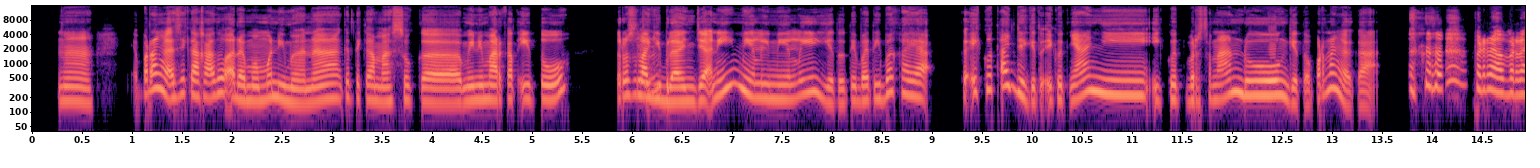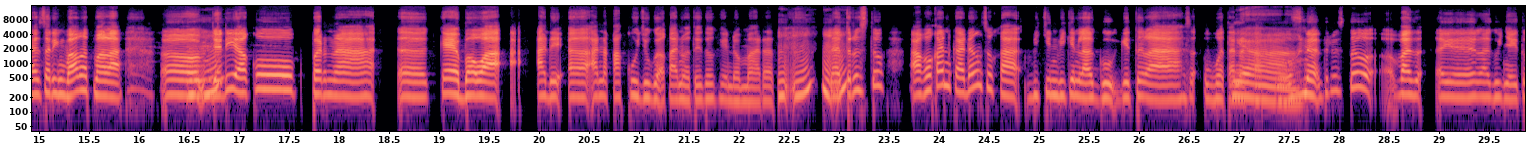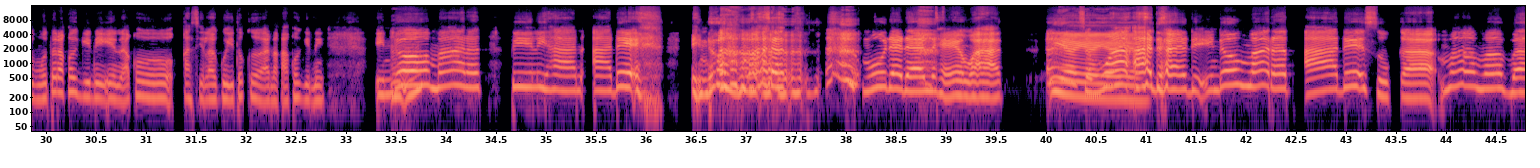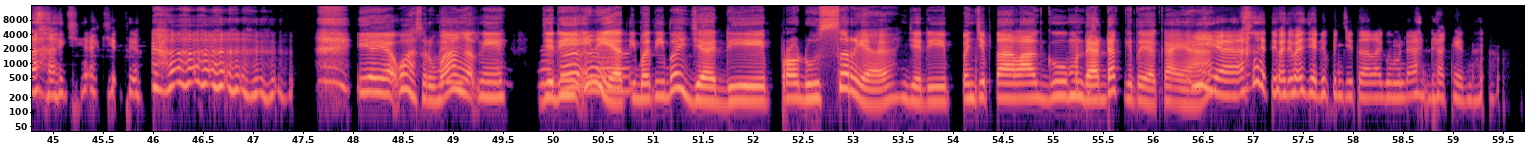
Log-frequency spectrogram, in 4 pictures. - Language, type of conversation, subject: Indonesian, podcast, Jingle iklan lawas mana yang masih nempel di kepala?
- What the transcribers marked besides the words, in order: other background noise; chuckle; baby crying; laughing while speaking: "Nah"; laugh; singing: "Indomaret pilihan adik, Indomaret mudah … suka, mama bahagia"; chuckle; laughing while speaking: "Indomaret"; laughing while speaking: "ada"; laughing while speaking: "bahagia, gitu"; laugh; chuckle; laughing while speaking: "mendadak, gitu"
